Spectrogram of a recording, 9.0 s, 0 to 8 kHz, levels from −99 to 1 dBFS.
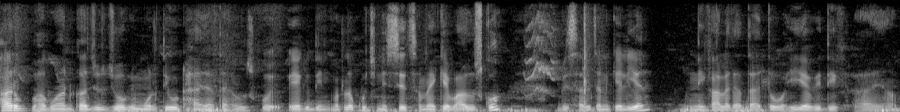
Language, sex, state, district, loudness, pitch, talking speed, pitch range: Hindi, male, Chhattisgarh, Kabirdham, -23 LUFS, 110 Hz, 225 wpm, 105-120 Hz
